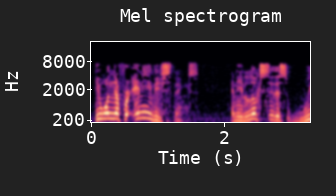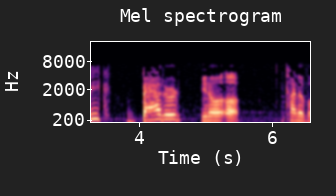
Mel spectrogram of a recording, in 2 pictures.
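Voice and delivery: ordinary talk

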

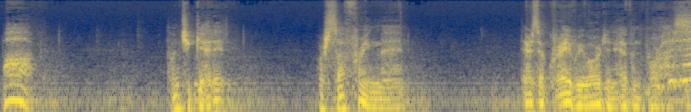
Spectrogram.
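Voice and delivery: very soft, calm whispered answer; hushed reply. Retold or imitated. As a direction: murmur it serenely, untroubled. Quoting pastor's calm reply.

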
